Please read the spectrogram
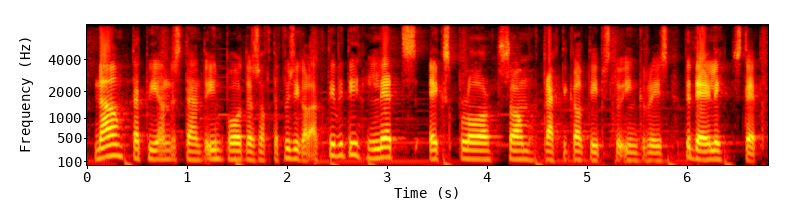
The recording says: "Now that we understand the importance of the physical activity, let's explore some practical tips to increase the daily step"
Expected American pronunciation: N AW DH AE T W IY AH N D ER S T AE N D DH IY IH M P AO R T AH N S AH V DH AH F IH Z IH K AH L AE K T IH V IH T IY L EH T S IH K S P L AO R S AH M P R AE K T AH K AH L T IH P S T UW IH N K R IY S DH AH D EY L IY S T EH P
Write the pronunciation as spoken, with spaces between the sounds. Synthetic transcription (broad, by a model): N AW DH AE T W IY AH N D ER S T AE N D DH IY IH M P AO R T AH N S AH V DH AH F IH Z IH K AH L AE K T IH V IH T IY L EH T S IH K S P L AO R S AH M P R AE K T AH K AH L T IH P S T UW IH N K R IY S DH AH D EY L IY S T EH P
